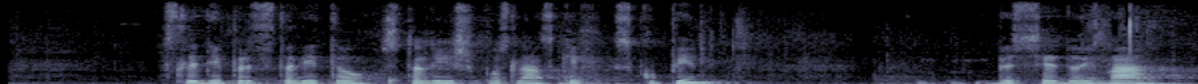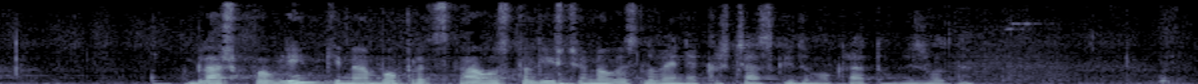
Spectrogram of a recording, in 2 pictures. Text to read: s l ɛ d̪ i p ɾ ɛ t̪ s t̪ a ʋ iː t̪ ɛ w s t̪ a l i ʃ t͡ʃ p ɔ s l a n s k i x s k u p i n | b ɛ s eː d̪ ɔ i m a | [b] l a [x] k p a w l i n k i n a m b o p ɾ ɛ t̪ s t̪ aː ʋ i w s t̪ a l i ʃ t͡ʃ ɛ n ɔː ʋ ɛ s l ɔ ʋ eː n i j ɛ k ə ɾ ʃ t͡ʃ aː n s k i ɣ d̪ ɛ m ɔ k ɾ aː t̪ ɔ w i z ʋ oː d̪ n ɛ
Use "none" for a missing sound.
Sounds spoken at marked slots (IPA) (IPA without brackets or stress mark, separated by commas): b, ʃ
